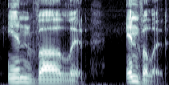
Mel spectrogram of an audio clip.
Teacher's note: The stress is on that first syllable. That second syllable has that schwa sound.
